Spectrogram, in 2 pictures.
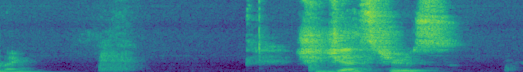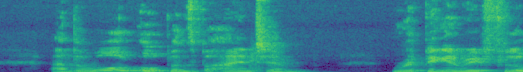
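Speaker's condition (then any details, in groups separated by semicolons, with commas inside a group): No condition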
